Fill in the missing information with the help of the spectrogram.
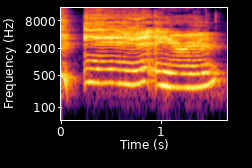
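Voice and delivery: high, laughing mock taunt; laughing schoolboy jeer; taunting boy. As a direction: tease like a snickering little boy. Imitating the boy who taunted her.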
